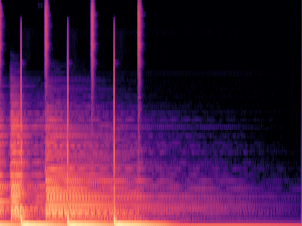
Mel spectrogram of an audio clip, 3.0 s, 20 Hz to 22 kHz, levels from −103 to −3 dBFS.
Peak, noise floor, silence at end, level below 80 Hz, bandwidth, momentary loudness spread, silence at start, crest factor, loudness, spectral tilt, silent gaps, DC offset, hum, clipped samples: 0 dBFS; -55 dBFS; 0 s; -18 dBFS; over 20 kHz; 13 LU; 0 s; 16 dB; -18 LUFS; -7.5 dB/octave; none; 3%; none; under 0.1%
